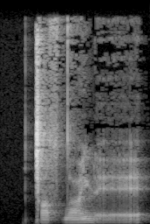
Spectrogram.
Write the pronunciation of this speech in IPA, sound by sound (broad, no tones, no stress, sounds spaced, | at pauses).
ǀ ɐ sˤ dˤ ĩ ɳ ɛ̰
